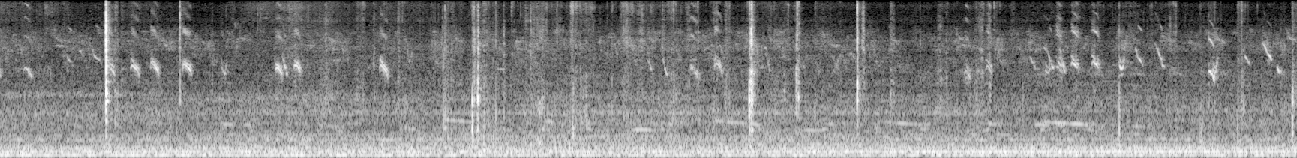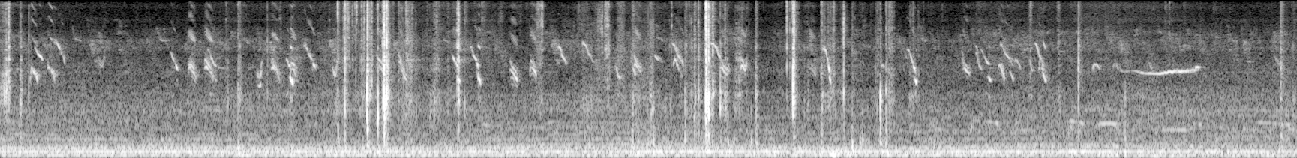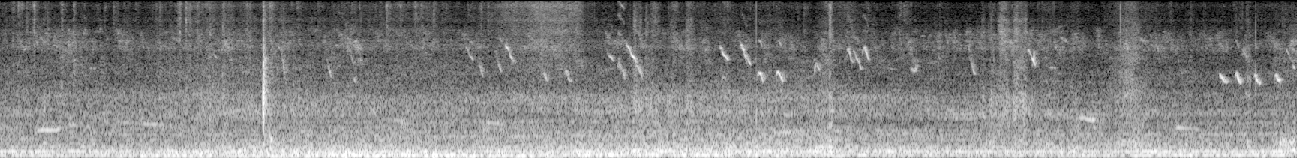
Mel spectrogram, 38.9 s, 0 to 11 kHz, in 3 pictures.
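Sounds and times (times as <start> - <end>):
chickens clucking: 0.0 - 38.9.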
